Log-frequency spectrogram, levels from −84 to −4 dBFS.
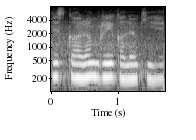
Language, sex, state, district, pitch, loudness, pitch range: Hindi, female, Arunachal Pradesh, Papum Pare, 220 Hz, -12 LUFS, 205-225 Hz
